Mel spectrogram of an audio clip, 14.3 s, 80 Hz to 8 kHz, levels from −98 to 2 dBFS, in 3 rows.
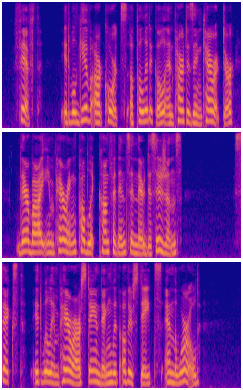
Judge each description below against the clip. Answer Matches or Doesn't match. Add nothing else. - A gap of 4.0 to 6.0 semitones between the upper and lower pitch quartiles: Doesn't match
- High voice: Matches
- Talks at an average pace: Doesn't match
